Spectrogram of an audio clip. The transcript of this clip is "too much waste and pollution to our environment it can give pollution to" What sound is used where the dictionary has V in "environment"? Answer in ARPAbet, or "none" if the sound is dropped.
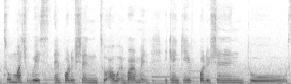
V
